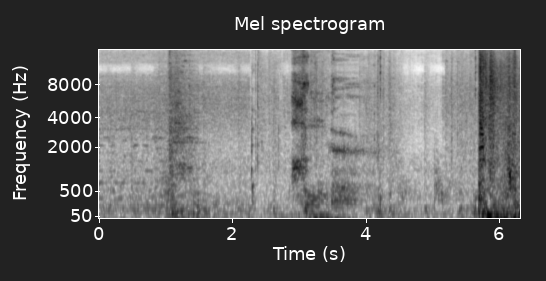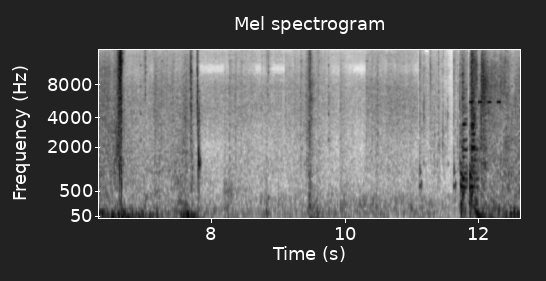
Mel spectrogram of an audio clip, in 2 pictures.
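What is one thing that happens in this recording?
Game explosions and blasts boom in bursts.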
